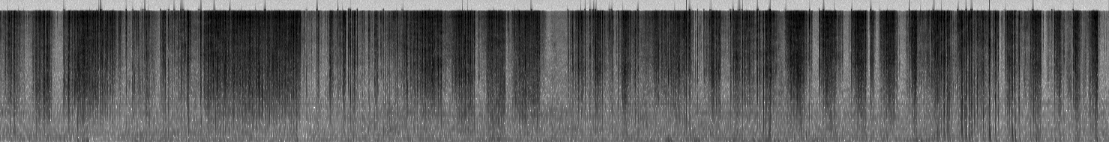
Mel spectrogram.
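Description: Long red nails scratch, rub and crunch a bundle of dry straw or reed stalks bound with twine around the base of a tree trunk. The result is dense, bright, crackling crunches in rapid bursts, with almost no low end.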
